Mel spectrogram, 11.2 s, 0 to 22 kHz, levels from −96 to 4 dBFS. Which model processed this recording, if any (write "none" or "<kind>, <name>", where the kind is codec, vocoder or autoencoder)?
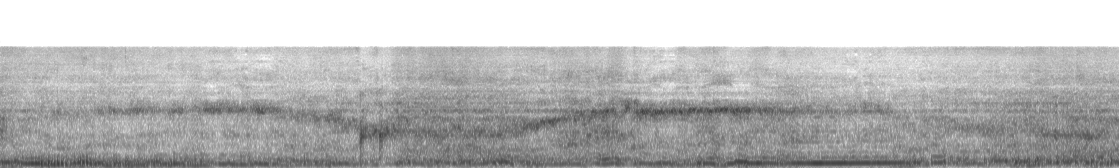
codec, SNAC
